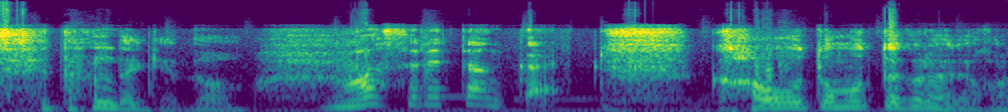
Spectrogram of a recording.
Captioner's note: laughs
